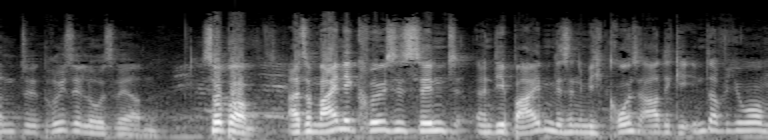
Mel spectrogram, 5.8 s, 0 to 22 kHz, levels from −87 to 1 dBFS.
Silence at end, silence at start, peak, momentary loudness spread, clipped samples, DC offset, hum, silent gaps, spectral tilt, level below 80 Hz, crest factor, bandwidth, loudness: 0 s; 0 s; 0 dBFS; 13 LU; under 0.1%; under 0.1%; none; none; -5 dB/octave; -38 dBFS; 14 dB; 14.5 kHz; -14 LUFS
